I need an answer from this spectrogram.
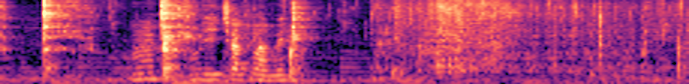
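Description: A metal fork clinks and scrapes against a ceramic bowl while mashing boiled cabbage and chilies, with two sharp clinks in the first second. Partway through, a wooden spatula stirs a pot of simmering rice and fermented-soybean porridge, with a soft steady hiss.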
